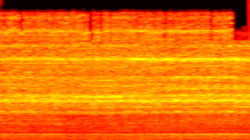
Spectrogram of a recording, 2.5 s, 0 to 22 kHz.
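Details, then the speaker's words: Old inaccessible, neglected air handler (dirty) serving an old Carrier R22 condenser: steady blower rush with a thin high squeal from a wobbling fan motor that will not last much longer. "It's dirty as crap. You can hear that squeal out of the fan motor. Got a little wobble to it too."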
